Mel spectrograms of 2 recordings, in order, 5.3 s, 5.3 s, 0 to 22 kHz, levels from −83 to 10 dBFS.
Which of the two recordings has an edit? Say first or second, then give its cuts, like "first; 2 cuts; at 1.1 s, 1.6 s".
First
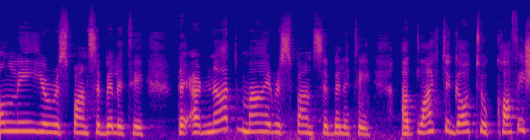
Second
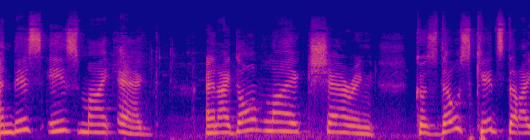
first; 1 cut; at 4.1 s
